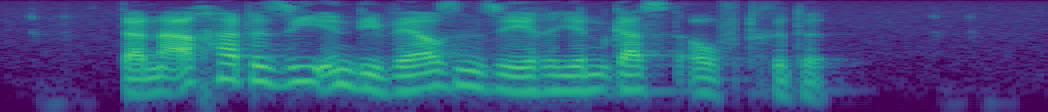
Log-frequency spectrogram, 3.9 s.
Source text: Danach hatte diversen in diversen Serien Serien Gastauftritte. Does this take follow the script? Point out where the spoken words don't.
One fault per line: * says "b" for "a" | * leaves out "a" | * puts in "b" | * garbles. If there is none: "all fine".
* says "sie" for "diversen"
* leaves out "Serien"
